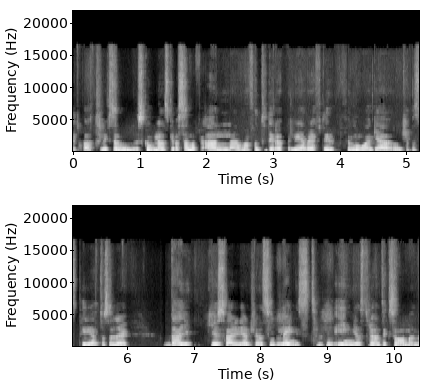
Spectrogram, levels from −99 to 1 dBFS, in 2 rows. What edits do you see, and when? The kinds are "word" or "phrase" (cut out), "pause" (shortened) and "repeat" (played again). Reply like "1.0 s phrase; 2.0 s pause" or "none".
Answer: none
